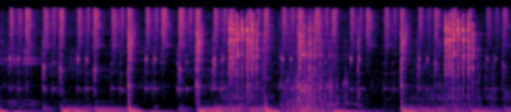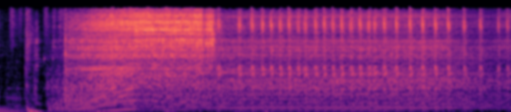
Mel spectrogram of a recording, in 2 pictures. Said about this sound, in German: Sonja fährt Motorrad, total klasse ja.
